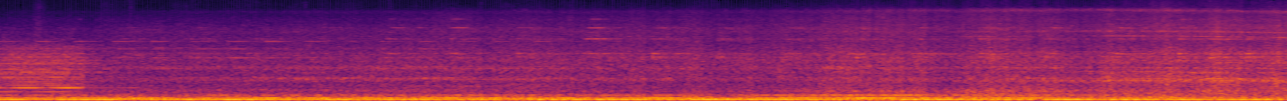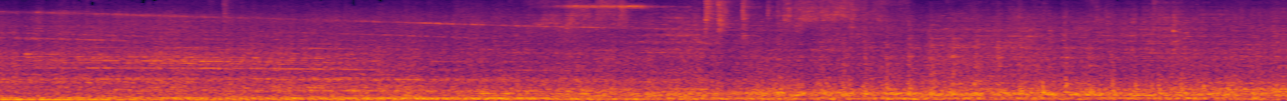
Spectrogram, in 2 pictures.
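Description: Diesel locomotive horn cutting off about a second in, then three diesel freight locomotives rumbling past with a high whine that falls in pitch. Near the end, double-stack container well cars roll by with wheel clatter and sharp clicks over the rail joints.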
